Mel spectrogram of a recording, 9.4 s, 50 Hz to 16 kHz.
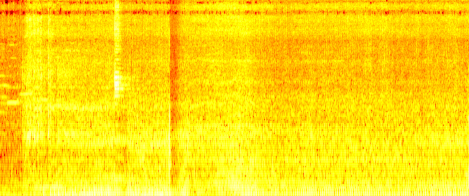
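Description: A Yamaha R15 motorcycle engine runs steadily close by, a loud, buzzing idle that briefly rises and dips before settling back into a constant drone.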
